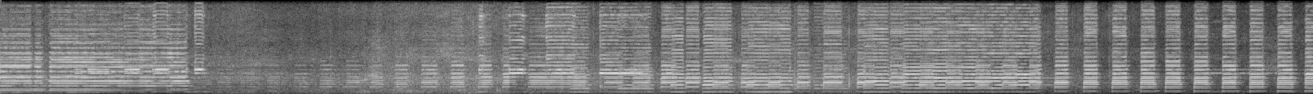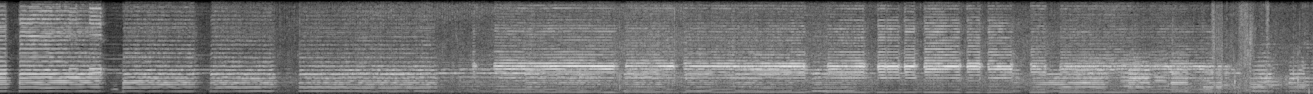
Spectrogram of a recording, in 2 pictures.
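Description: Many car horns honking together from a slow motorcade, overlapping into a loud, chord-like blare. Through the middle several horns beep in quick repeated toots, and near the end long held horn notes take over again.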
